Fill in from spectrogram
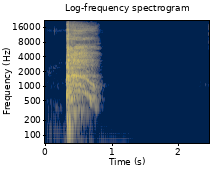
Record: {"cough_length": "2.5 s", "cough_amplitude": 32768, "cough_signal_mean_std_ratio": 0.3, "survey_phase": "beta (2021-08-13 to 2022-03-07)", "age": "45-64", "gender": "Male", "wearing_mask": "No", "symptom_none": true, "smoker_status": "Never smoked", "respiratory_condition_asthma": false, "respiratory_condition_other": false, "recruitment_source": "REACT", "submission_delay": "1 day", "covid_test_result": "Negative", "covid_test_method": "RT-qPCR", "influenza_a_test_result": "Negative", "influenza_b_test_result": "Negative"}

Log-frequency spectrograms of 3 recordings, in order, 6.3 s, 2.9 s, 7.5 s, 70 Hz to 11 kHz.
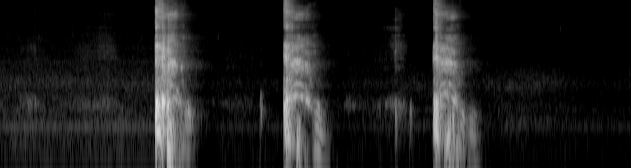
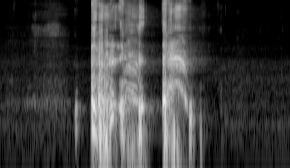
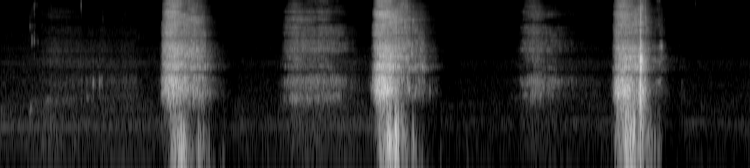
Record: {"three_cough_length": "6.3 s", "three_cough_amplitude": 32767, "three_cough_signal_mean_std_ratio": 0.22, "cough_length": "2.9 s", "cough_amplitude": 32768, "cough_signal_mean_std_ratio": 0.38, "exhalation_length": "7.5 s", "exhalation_amplitude": 32768, "exhalation_signal_mean_std_ratio": 0.27, "survey_phase": "alpha (2021-03-01 to 2021-08-12)", "age": "18-44", "gender": "Male", "wearing_mask": "No", "symptom_new_continuous_cough": true, "symptom_diarrhoea": true, "symptom_fever_high_temperature": true, "symptom_headache": true, "symptom_onset": "5 days", "smoker_status": "Current smoker (1 to 10 cigarettes per day)", "respiratory_condition_asthma": false, "respiratory_condition_other": false, "recruitment_source": "Test and Trace", "submission_delay": "2 days", "covid_test_result": "Positive", "covid_test_method": "RT-qPCR", "covid_ct_value": 27.9, "covid_ct_gene": "N gene"}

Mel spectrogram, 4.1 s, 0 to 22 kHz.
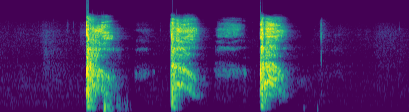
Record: {"three_cough_length": "4.1 s", "three_cough_amplitude": 30142, "three_cough_signal_mean_std_ratio": 0.31, "survey_phase": "alpha (2021-03-01 to 2021-08-12)", "age": "18-44", "gender": "Male", "wearing_mask": "Yes", "symptom_none": true, "smoker_status": "Current smoker (1 to 10 cigarettes per day)", "respiratory_condition_asthma": false, "respiratory_condition_other": false, "recruitment_source": "Test and Trace", "submission_delay": "0 days", "covid_test_result": "Negative", "covid_test_method": "LFT"}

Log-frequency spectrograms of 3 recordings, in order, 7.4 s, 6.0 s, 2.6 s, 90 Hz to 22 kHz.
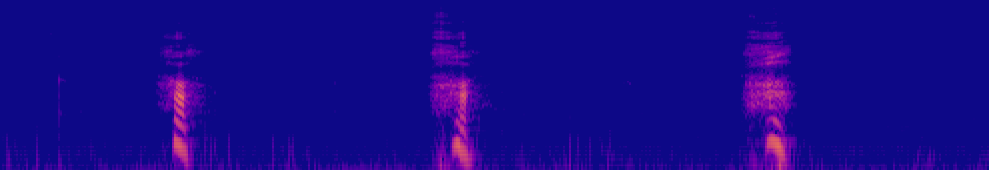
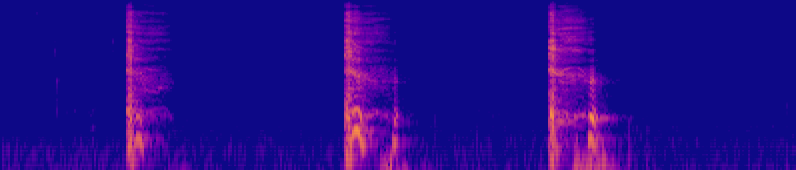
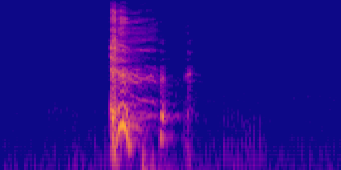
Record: {"exhalation_length": "7.4 s", "exhalation_amplitude": 3437, "exhalation_signal_mean_std_ratio": 0.25, "three_cough_length": "6.0 s", "three_cough_amplitude": 9646, "three_cough_signal_mean_std_ratio": 0.27, "cough_length": "2.6 s", "cough_amplitude": 9071, "cough_signal_mean_std_ratio": 0.26, "survey_phase": "beta (2021-08-13 to 2022-03-07)", "age": "65+", "gender": "Female", "wearing_mask": "No", "symptom_runny_or_blocked_nose": true, "symptom_sore_throat": true, "symptom_abdominal_pain": true, "symptom_fatigue": true, "symptom_headache": true, "symptom_other": true, "smoker_status": "Never smoked", "respiratory_condition_asthma": false, "respiratory_condition_other": false, "recruitment_source": "Test and Trace", "submission_delay": "1 day", "covid_test_result": "Positive", "covid_test_method": "RT-qPCR"}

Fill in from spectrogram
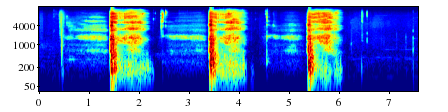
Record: {"exhalation_length": "7.6 s", "exhalation_amplitude": 32768, "exhalation_signal_mean_std_ratio": 0.27, "survey_phase": "alpha (2021-03-01 to 2021-08-12)", "age": "45-64", "gender": "Female", "wearing_mask": "No", "symptom_none": true, "smoker_status": "Never smoked", "respiratory_condition_asthma": false, "respiratory_condition_other": false, "recruitment_source": "REACT", "submission_delay": "3 days", "covid_test_result": "Negative", "covid_test_method": "RT-qPCR"}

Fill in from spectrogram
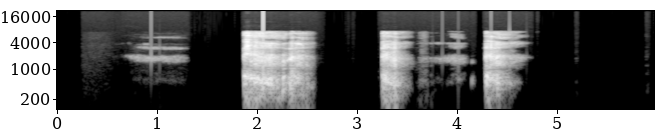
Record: {"three_cough_length": "6.0 s", "three_cough_amplitude": 32767, "three_cough_signal_mean_std_ratio": 0.31, "survey_phase": "beta (2021-08-13 to 2022-03-07)", "age": "45-64", "gender": "Female", "wearing_mask": "No", "symptom_cough_any": true, "symptom_new_continuous_cough": true, "symptom_runny_or_blocked_nose": true, "symptom_sore_throat": true, "symptom_abdominal_pain": true, "symptom_fatigue": true, "symptom_fever_high_temperature": true, "symptom_headache": true, "symptom_other": true, "symptom_onset": "3 days", "smoker_status": "Ex-smoker", "respiratory_condition_asthma": true, "respiratory_condition_other": false, "recruitment_source": "Test and Trace", "submission_delay": "2 days", "covid_test_result": "Positive", "covid_test_method": "RT-qPCR", "covid_ct_value": 15.3, "covid_ct_gene": "ORF1ab gene", "covid_ct_mean": 16.8, "covid_viral_load": "3100000 copies/ml", "covid_viral_load_category": "High viral load (>1M copies/ml)"}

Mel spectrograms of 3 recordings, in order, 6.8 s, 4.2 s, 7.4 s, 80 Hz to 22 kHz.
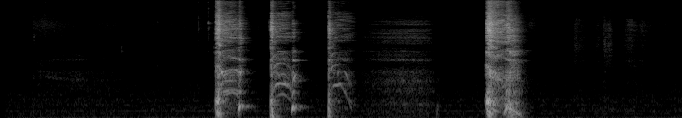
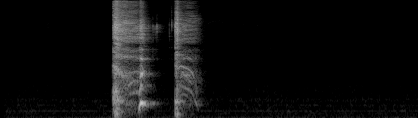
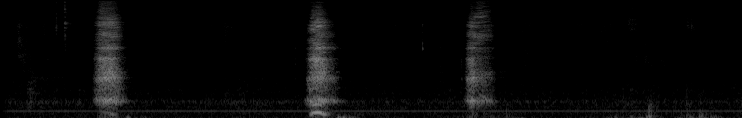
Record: {"three_cough_length": "6.8 s", "three_cough_amplitude": 8794, "three_cough_signal_mean_std_ratio": 0.24, "cough_length": "4.2 s", "cough_amplitude": 7793, "cough_signal_mean_std_ratio": 0.24, "exhalation_length": "7.4 s", "exhalation_amplitude": 1189, "exhalation_signal_mean_std_ratio": 0.3, "survey_phase": "beta (2021-08-13 to 2022-03-07)", "age": "45-64", "gender": "Female", "wearing_mask": "No", "symptom_none": true, "smoker_status": "Never smoked", "respiratory_condition_asthma": false, "respiratory_condition_other": false, "recruitment_source": "REACT", "submission_delay": "1 day", "covid_test_result": "Negative", "covid_test_method": "RT-qPCR"}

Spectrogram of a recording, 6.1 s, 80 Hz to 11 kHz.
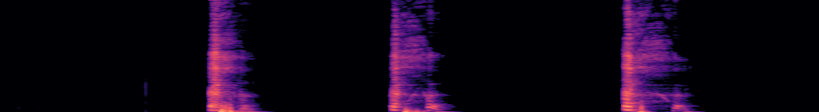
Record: {"three_cough_length": "6.1 s", "three_cough_amplitude": 9812, "three_cough_signal_mean_std_ratio": 0.27, "survey_phase": "alpha (2021-03-01 to 2021-08-12)", "age": "45-64", "gender": "Female", "wearing_mask": "No", "symptom_none": true, "smoker_status": "Never smoked", "respiratory_condition_asthma": false, "respiratory_condition_other": false, "recruitment_source": "REACT", "submission_delay": "2 days", "covid_test_result": "Negative", "covid_test_method": "RT-qPCR"}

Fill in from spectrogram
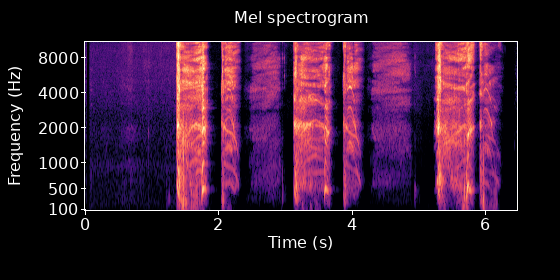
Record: {"three_cough_length": "6.5 s", "three_cough_amplitude": 32768, "three_cough_signal_mean_std_ratio": 0.31, "survey_phase": "beta (2021-08-13 to 2022-03-07)", "age": "18-44", "gender": "Female", "wearing_mask": "No", "symptom_none": true, "smoker_status": "Never smoked", "respiratory_condition_asthma": false, "respiratory_condition_other": false, "recruitment_source": "REACT", "submission_delay": "1 day", "covid_test_result": "Negative", "covid_test_method": "RT-qPCR", "covid_ct_value": 38.1, "covid_ct_gene": "N gene", "influenza_a_test_result": "Negative", "influenza_b_test_result": "Negative"}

